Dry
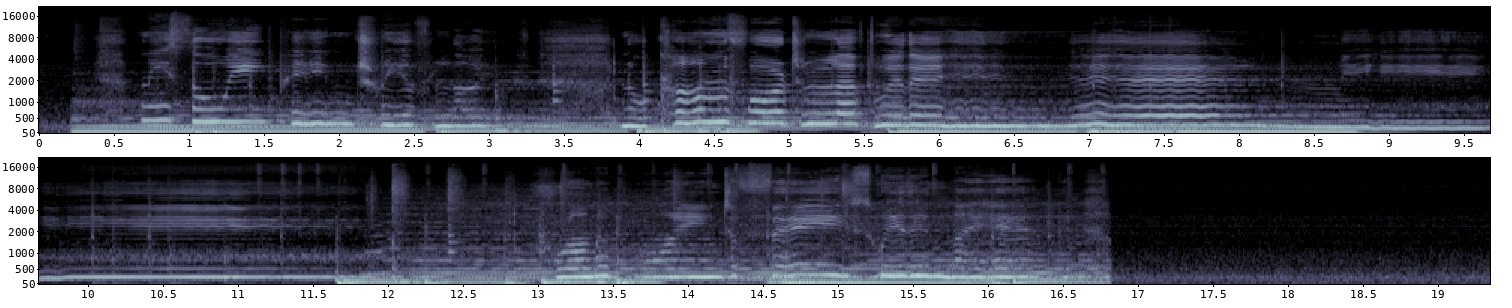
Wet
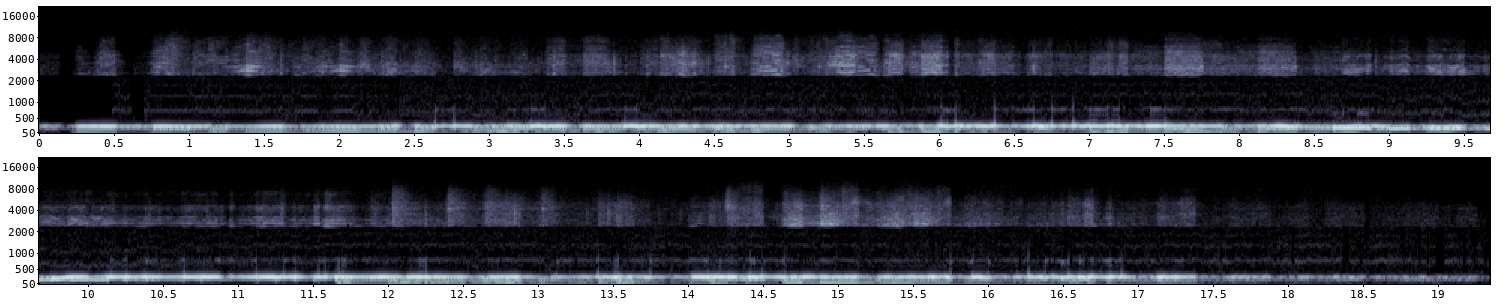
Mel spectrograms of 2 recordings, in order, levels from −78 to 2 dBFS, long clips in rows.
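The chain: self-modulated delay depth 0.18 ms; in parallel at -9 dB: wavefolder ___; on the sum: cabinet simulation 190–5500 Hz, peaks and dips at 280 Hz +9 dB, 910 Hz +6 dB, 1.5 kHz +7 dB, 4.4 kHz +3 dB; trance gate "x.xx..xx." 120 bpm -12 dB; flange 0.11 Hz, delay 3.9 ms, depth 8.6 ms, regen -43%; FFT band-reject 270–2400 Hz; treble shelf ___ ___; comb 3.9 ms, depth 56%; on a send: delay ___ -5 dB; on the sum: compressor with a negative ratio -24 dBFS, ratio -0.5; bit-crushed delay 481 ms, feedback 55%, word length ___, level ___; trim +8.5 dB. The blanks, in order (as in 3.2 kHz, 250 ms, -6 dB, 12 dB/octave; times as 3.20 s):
-20 dBFS, 4 kHz, -10.5 dB, 625 ms, 8-bit, -15 dB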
